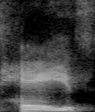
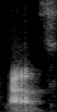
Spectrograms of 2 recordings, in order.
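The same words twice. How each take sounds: First: The word is sounded out literally from its letters. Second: The word is said the ordinary everyday way. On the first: The speaker calls it wrong. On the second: The speaker calls it right.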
